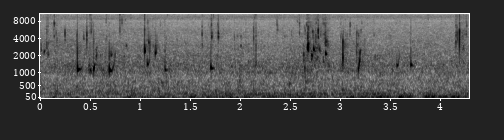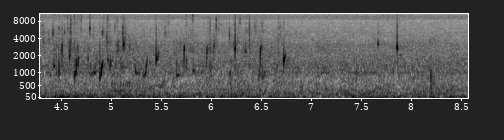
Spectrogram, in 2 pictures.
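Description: Water trickling and dripping: a scatter of small, bubbly droplet sounds over a faint low rumble.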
